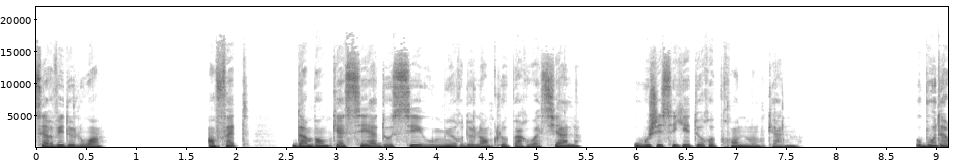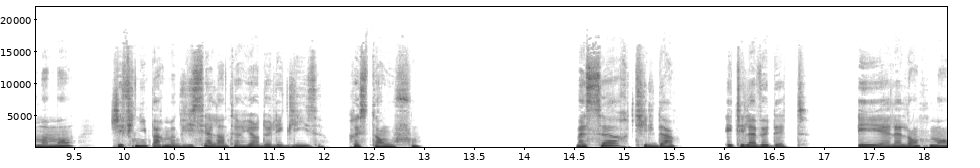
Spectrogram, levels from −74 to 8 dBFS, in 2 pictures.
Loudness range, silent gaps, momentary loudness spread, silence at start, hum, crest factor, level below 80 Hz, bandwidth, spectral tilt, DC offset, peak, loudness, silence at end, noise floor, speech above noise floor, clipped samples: 4 LU; none; 9 LU; 0 s; none; 14 dB; -58 dBFS; 17 kHz; -5 dB/octave; under 0.1%; -8 dBFS; -21 LUFS; 0 s; -85 dBFS; 65 dB; under 0.1%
